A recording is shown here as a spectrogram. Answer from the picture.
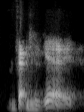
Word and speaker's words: fatigue: And the French word for tired is like our word fatigue. But it's pronounced fatigue.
